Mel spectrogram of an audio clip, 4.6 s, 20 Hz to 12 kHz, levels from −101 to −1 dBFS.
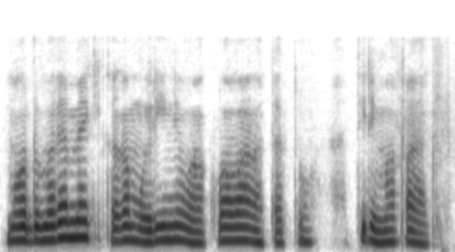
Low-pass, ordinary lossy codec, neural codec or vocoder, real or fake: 7.2 kHz; none; codec, 16 kHz, 8 kbps, FreqCodec, smaller model; fake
